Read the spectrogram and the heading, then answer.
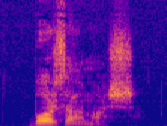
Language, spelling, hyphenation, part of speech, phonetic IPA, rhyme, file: Hungarian, borzalmas, bor‧zal‧mas, adjective / adverb, [ˈborzɒlmɒʃ], -ɒʃ, Hu-borzalmas.ogg
- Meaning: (adjective) horrible, terrible; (adverb) synonym of borzalmasan (“horribly”)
